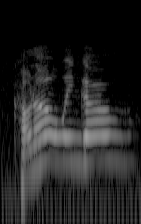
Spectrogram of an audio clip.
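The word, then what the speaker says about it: Conowingo: Where's Kanoingo? Is that how you say it? Yeah. Konowingo. Mhm.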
